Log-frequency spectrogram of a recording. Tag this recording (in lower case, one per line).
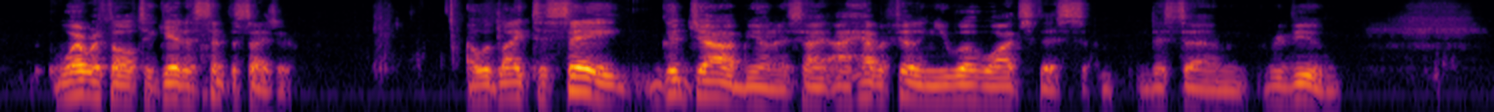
speech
